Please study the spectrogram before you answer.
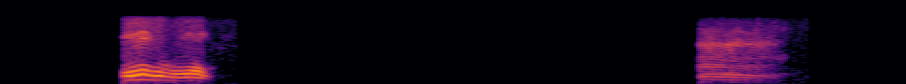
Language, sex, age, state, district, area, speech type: Hindi, male, 60+, Uttar Pradesh, Lucknow, rural, conversation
